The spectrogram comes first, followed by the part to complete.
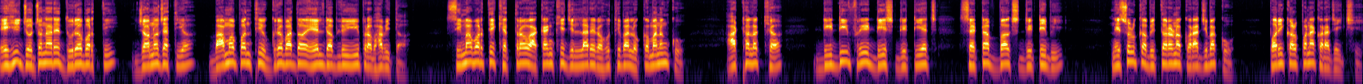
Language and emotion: Odia, neutral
